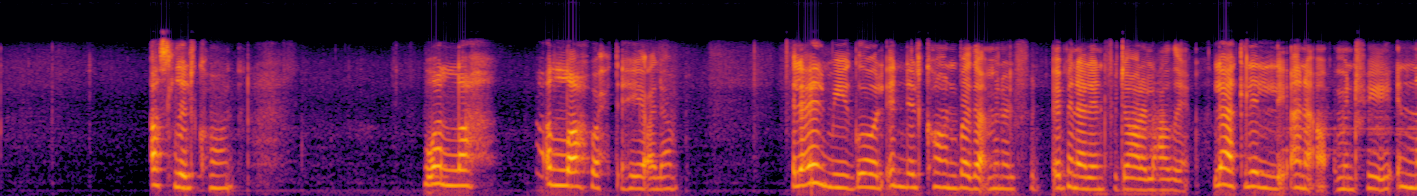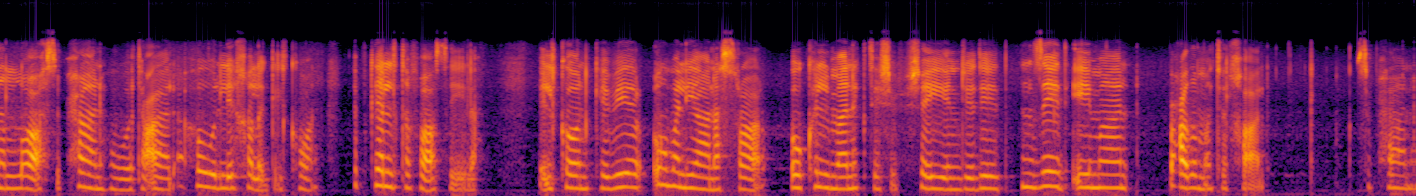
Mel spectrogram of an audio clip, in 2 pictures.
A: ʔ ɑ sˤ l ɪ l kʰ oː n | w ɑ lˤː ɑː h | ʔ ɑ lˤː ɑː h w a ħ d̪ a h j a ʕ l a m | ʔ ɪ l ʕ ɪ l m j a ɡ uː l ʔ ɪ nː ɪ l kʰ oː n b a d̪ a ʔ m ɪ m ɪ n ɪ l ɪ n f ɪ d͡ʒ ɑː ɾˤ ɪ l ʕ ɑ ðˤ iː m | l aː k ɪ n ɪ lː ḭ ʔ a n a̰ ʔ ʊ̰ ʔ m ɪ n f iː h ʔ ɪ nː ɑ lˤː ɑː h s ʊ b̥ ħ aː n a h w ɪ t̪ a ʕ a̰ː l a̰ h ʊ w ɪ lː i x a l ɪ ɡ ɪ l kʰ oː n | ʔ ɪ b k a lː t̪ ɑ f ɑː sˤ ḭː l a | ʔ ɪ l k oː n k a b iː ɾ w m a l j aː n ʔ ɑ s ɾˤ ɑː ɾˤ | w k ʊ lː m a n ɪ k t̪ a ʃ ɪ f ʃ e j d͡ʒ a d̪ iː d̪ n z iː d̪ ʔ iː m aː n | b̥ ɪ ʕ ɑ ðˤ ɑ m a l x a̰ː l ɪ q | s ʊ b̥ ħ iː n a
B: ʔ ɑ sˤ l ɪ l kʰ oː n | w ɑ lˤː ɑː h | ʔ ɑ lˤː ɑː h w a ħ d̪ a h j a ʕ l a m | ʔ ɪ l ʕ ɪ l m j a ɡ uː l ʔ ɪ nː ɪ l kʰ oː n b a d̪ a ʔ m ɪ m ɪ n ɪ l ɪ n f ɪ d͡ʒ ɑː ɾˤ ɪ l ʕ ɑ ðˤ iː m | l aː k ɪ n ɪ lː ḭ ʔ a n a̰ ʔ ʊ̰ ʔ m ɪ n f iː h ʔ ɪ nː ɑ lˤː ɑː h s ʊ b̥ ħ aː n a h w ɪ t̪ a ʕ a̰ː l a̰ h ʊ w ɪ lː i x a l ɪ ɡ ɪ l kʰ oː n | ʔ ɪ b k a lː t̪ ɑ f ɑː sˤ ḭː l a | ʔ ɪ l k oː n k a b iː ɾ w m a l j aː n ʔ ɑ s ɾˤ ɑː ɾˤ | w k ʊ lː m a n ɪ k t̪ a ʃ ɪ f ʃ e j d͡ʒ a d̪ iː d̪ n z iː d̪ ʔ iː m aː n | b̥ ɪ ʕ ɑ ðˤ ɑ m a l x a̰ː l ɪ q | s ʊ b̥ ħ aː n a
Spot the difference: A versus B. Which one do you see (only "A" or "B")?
B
